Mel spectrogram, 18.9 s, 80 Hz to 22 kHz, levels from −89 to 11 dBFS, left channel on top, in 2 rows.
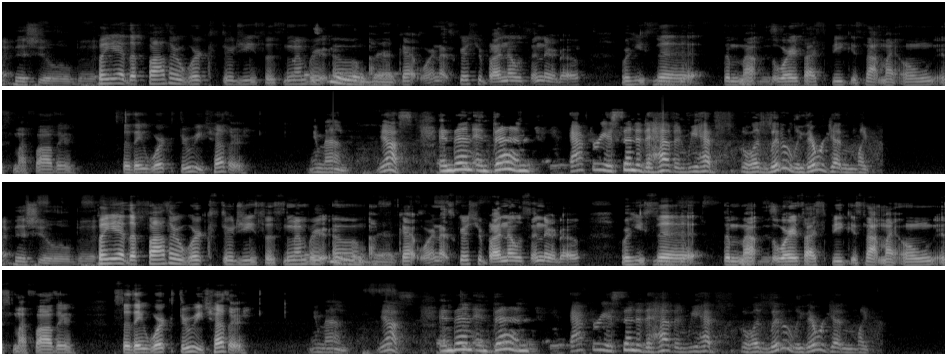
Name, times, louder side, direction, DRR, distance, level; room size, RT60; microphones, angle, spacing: voice 1, 0.0-1.0 6.5-7.0 7.3-8.0 13.8-15.1, right 2 dB, 45° right, 0.9 m, -43 dB
voice 2, 1.0-3.8 4.0-5.8 6.2-7.0 7.2-10.2 10.6-11.9, right 7 dB, 70° right, 0.4 m, -31 dB
voice 3, 3.0-4.0 12.5-14.7 15.1-18.3, left 4 dB, 75° left, 0.6 m, -31 dB
13.0 x 6.5 x 2.4 m
head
